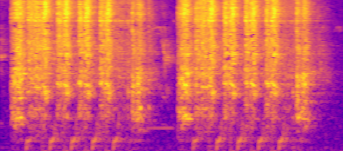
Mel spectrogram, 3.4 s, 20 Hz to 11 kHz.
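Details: Honda XRM 125 fuel-injected motorcycle needing engine refresh: two cranking attempts with even rapid turnover, engine barely catches and fades each time instead of idling; hard starting, will not idle.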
